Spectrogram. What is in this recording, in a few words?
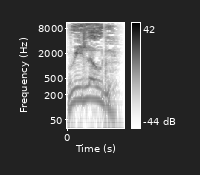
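reloading quiet, male; Left 4 Dead 2; coach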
